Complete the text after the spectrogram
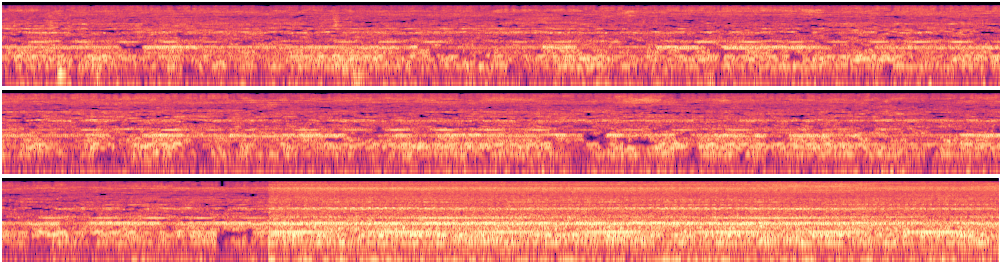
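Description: A grinding wheel grinds against a spinning metal shaft with a hissing rasp.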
